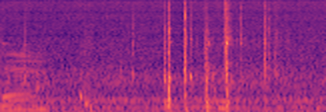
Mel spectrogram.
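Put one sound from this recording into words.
A plastic lid clicks and rattles.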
